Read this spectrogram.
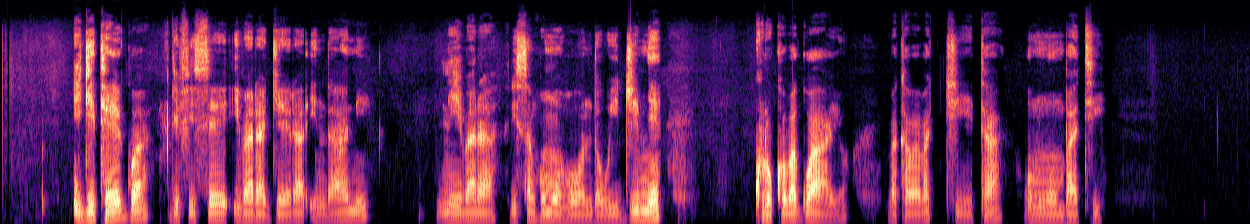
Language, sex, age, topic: Rundi, male, 25-35, agriculture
